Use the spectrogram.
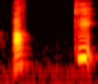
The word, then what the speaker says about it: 악기: So as I said, is 악기. It's not 악기. It's 악기.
